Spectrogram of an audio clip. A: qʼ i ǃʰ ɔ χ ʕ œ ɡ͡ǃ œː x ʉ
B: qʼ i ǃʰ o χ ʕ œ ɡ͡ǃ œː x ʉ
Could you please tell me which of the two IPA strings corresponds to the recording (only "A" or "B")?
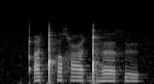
B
